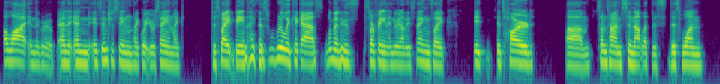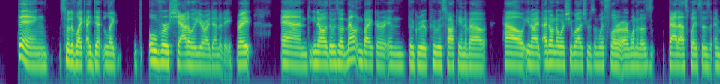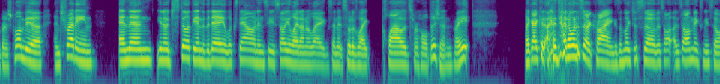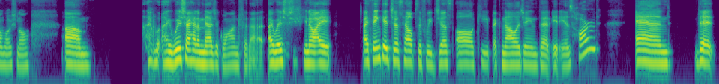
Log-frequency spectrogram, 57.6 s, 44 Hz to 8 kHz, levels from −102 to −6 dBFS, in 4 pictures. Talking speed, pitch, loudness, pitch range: 185 wpm, 155 Hz, -19 LUFS, 145-175 Hz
